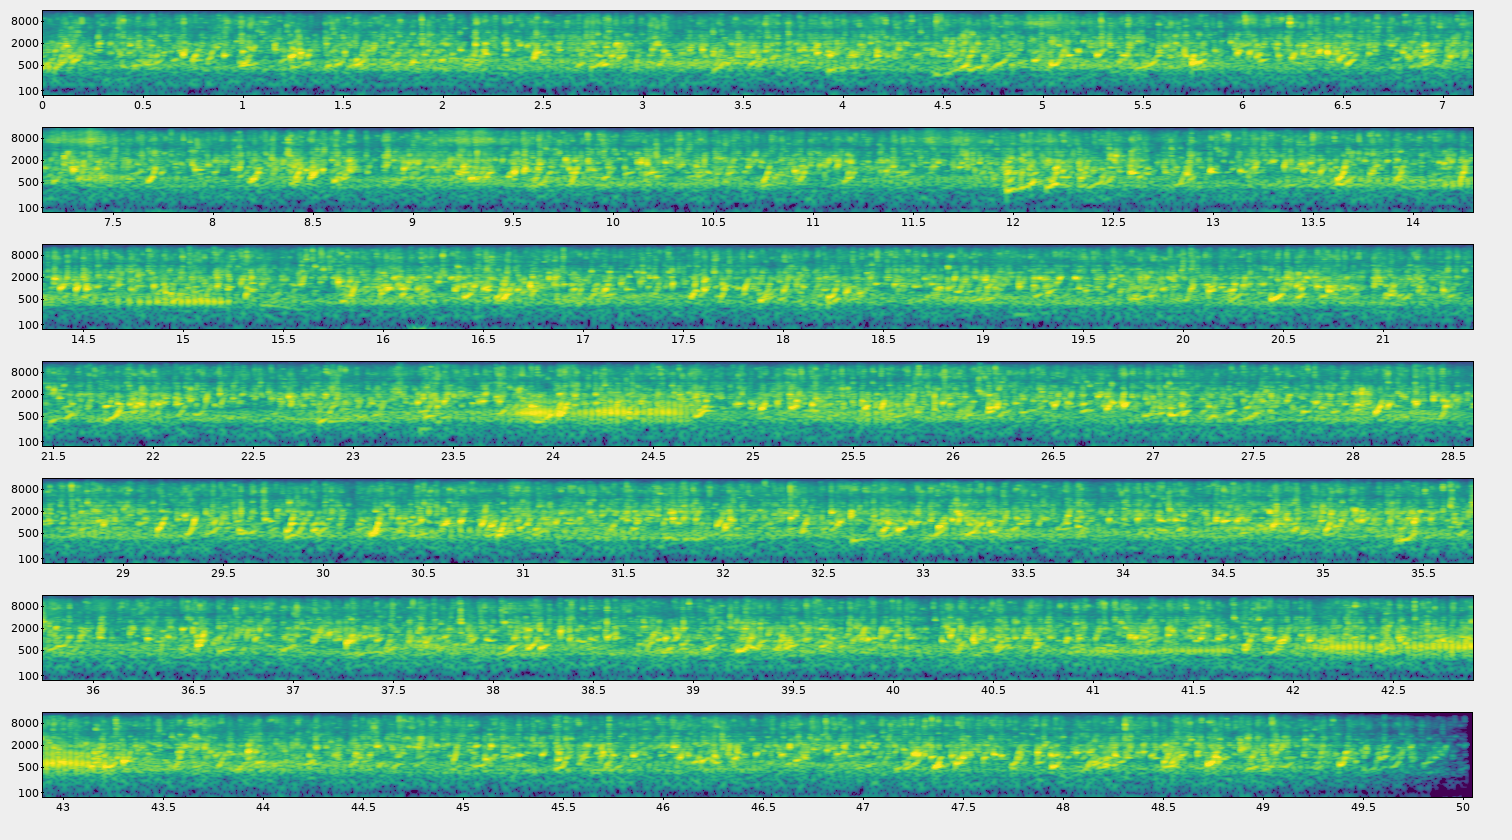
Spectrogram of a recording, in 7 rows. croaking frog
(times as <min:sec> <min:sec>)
0:42.0 0:44.2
